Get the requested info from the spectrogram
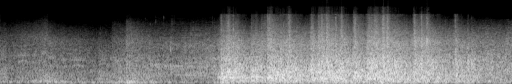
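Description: Explosive demolition charges firing in a tower block about two seconds in: a rapid volley of sharp blasts over a heavy rumble as the building comes down, slowly fading.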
